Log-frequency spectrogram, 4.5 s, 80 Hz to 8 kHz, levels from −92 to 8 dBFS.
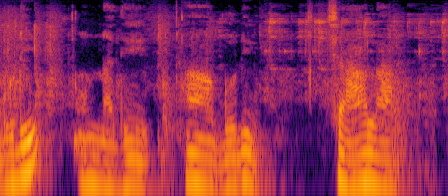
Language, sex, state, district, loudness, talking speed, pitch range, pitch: Telugu, male, Andhra Pradesh, Sri Satya Sai, -19 LUFS, 65 wpm, 95-110 Hz, 100 Hz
